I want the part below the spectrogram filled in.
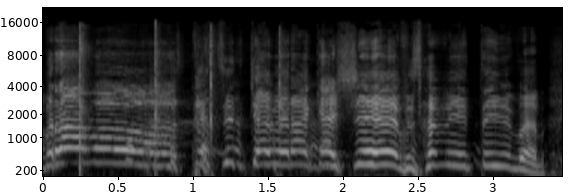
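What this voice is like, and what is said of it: Put-on Québécois French accent. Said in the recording (French): “il a l'accent de Madrid ... c'est l'accent québécois ... c'est du québécois”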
